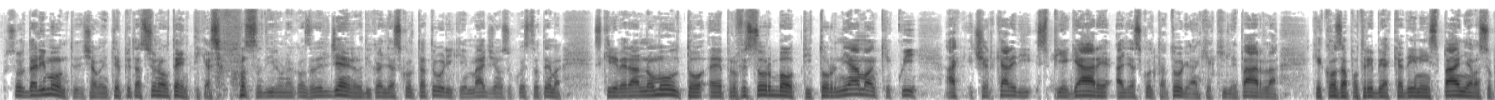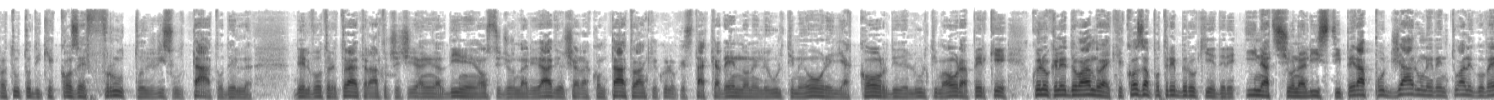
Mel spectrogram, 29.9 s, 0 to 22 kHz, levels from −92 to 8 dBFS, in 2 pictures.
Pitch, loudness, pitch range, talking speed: 115 Hz, -21 LUFS, 105-130 Hz, 195 wpm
